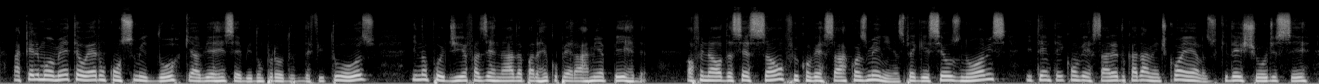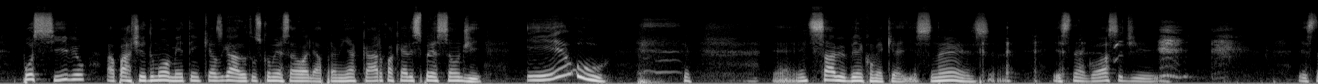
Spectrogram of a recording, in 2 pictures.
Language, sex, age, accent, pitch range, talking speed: Portuguese, male, 20-39, Brazilian, 150-185 Hz, 180 wpm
